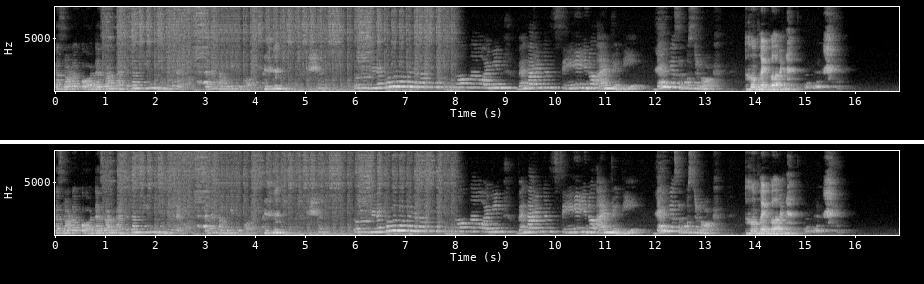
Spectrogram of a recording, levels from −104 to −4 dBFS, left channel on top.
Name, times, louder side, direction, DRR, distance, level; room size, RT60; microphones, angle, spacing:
voice 1, 0.0-4.2 5.0-5.4 5.9-11.7 11.9-13.3 15.0-15.7, equal, 30° right, 1.2 m, -32 dB
sound 1, 0.9-8.0, left 1 dB, 70° left, 3.6 m, -42 dB
voice 2, 4.2-4.6 5.0-5.3 12.0-12.1 13.8-14.8 15.4-15.6, left 1 dB, 20° left, 1.7 m, -27 dB
9.0 x 4.7 x 4.3 m
head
